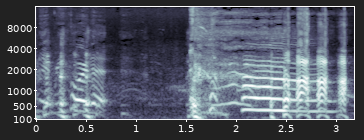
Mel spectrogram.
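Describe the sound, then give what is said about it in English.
A voice imitates someone vomiting: a harsh, gagging retch bursts out after a brief pause, then drawn-out strained groans with choppy, laugh-like pulses. “And laughing and now puking in the corner.”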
